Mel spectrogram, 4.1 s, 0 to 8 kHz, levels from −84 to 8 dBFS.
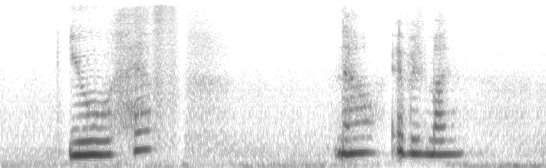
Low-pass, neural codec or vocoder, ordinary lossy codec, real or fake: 7.2 kHz; codec, 16 kHz in and 24 kHz out, 0.4 kbps, LongCat-Audio-Codec, fine tuned four codebook decoder; none; fake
